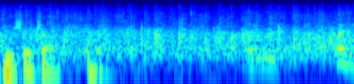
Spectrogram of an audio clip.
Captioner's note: audience applauds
